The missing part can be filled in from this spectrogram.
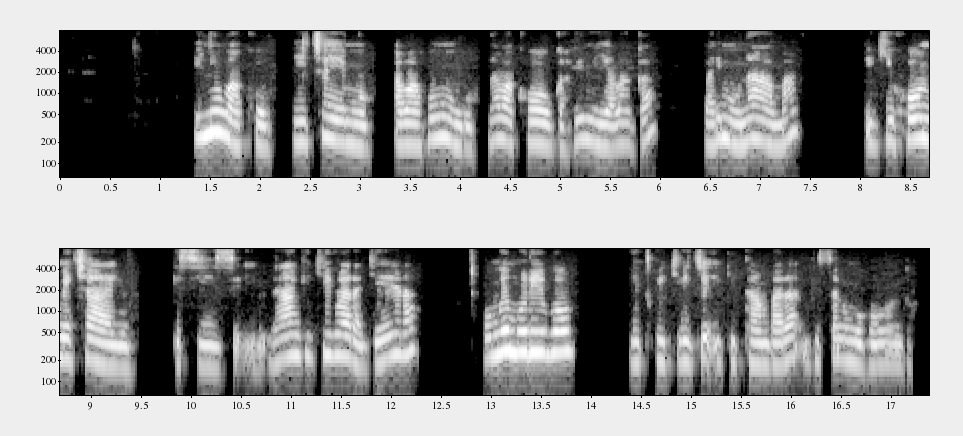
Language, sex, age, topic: Rundi, female, 36-49, education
